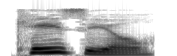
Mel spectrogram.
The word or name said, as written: caiseal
